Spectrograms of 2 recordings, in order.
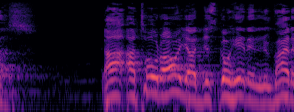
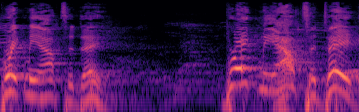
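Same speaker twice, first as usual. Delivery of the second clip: shouted refrain; 9 dB louder than usual. Real, not acted. Preacher shouting the refrain again. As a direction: belt the line out.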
